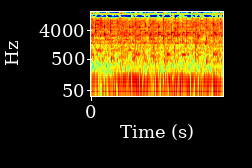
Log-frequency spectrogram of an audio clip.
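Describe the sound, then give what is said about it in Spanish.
A pot-banging protest (cacerolada) in Valencia: many metal pots and pans struck at once, forming a dense, continuous metallic clatter that stays loud and steady throughout, with no clear voices. “Y las caceroladas en Valencia.”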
